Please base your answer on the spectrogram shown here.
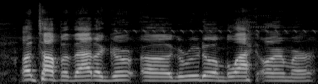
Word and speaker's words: Gerudo: On top of that, a Gerudo in black armor. I know I mispronounced that. So No, actually, that was correct.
